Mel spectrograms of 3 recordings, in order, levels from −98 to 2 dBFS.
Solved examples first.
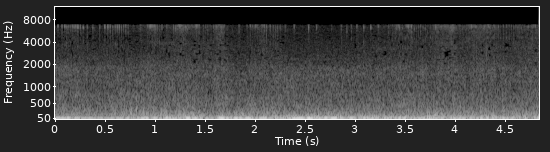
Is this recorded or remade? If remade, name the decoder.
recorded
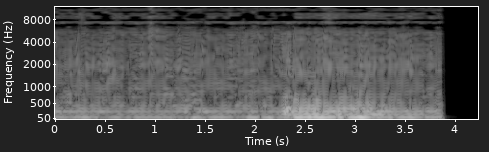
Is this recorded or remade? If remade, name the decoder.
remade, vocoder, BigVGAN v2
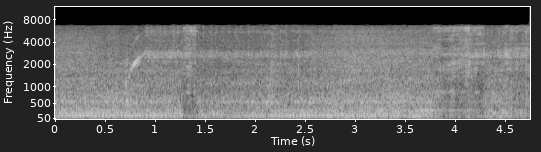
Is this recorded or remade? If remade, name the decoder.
recorded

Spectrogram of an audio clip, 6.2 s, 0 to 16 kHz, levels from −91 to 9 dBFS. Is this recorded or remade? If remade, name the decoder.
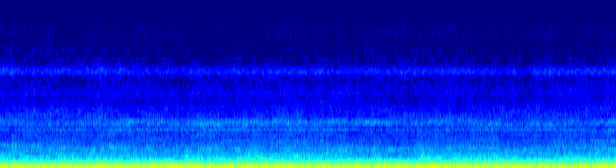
remade, codec, SNAC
